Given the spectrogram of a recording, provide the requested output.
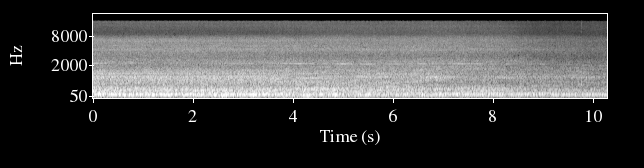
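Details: Abandoned Ford F-150 V6 cold start on a weak battery, run for a while after starting first try. Steady low rumble with an even regular beat, no knocks or misses, settling into a smooth idle; starts and runs good, normal idle.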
